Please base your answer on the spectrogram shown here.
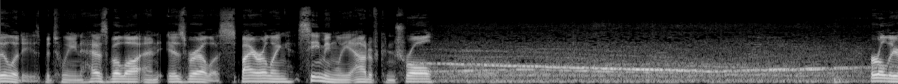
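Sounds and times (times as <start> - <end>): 
speech: 0.0 - 4.6, 8.7 - 8.9
air raid sirens blaring: 4.2 - 8.9.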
